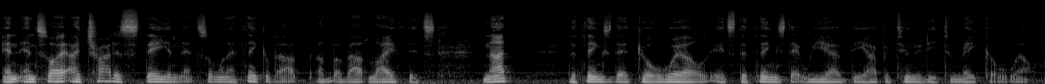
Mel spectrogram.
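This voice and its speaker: A man with an American accent speaks in a fairly low, dark, mellow tone. His delivery is somewhat breathy with fairly even intonation. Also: moderate pace. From US Northeast, Brooklyn, New York. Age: 70s. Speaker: civic leader. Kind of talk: podcast interview. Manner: halting, with many repetitions.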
